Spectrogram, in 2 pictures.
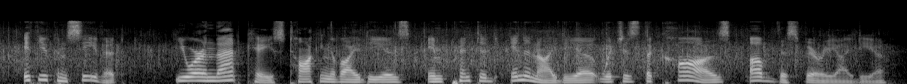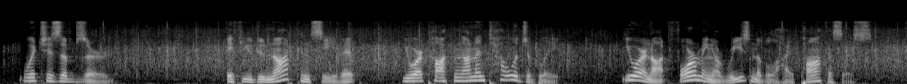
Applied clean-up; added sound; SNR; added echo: none; Applause / Crowd; 16 dB; none.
